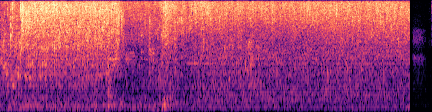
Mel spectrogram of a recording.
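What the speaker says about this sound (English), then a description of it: "So let's go hit the shower." Shower water runs in a loud, close, continuous spray that briefly softens partway through, then cuts off abruptly near the end, with no talk.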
